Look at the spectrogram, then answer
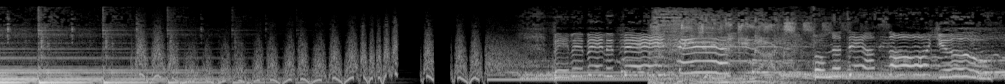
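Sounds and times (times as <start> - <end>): dance music beat: 0.4 - 8.8
record scratches: 1.3 - 5.2, 6.5 - 8.4.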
